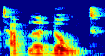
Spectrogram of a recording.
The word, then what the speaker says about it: table d'hôte: Table d'hôte. Table d'hôte. Tab nè, bạn ngắt cái từ tab này ra nha, đừng đọc là table ha.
